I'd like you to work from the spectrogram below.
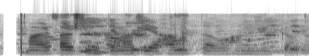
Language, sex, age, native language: Icelandic, male, 12, Icelandic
